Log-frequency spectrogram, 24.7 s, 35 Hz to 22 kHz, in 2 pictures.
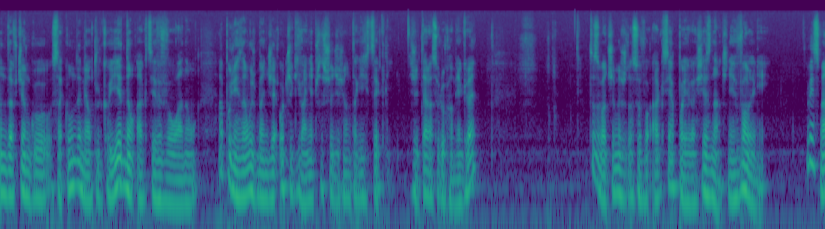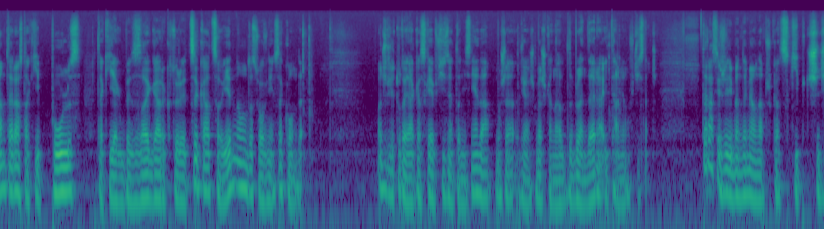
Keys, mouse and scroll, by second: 7.8 p, 16.5 Escape, 21.1 Escape, 23.6 click, 24.6 3.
